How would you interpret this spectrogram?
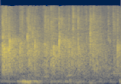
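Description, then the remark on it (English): Tepid applause from an audience greeting a prize winner, a thin, steady patter of scattered hand claps with no strong build or cheering, lasting under two seconds. “The tepid applause that greets”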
